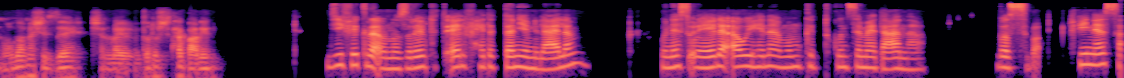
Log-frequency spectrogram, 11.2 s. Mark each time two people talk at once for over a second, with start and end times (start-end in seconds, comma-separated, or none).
none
